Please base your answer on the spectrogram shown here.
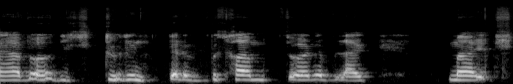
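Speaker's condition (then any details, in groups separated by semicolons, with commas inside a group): Cerebral palsy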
